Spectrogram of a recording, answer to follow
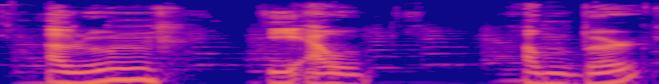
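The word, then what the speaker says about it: d'Alembert: we got Jun batist Alum the umber there's a lot of letters in the end there that you don't pronounce and we're caught cheating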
